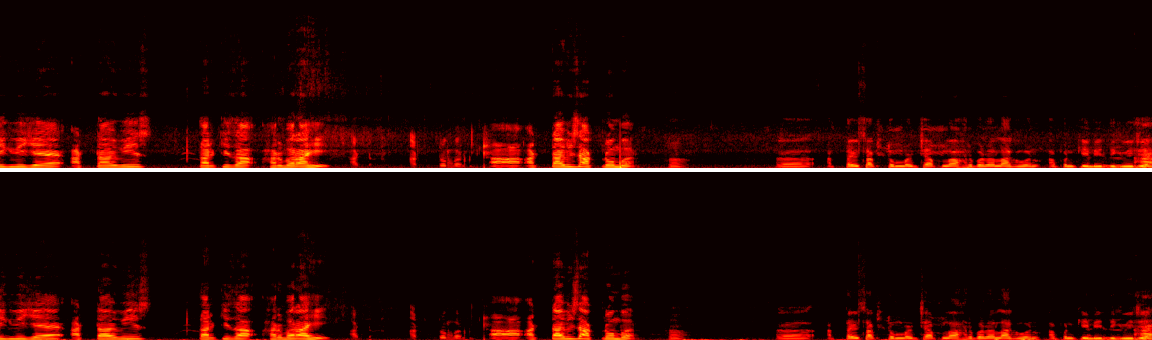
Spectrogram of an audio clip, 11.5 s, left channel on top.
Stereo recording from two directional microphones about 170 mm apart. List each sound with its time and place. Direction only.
0.0 s speech: 15° right (ahead or behind)
3.5 s a sound: 60° right (ahead or behind)
4.1 s duck: 55° right (ahead or behind)
4.9 s speech: 15° right (ahead or behind)
7.8 s speech: 5° left (ahead or behind)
